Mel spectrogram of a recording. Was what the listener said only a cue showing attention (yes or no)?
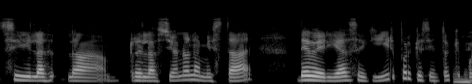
yes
